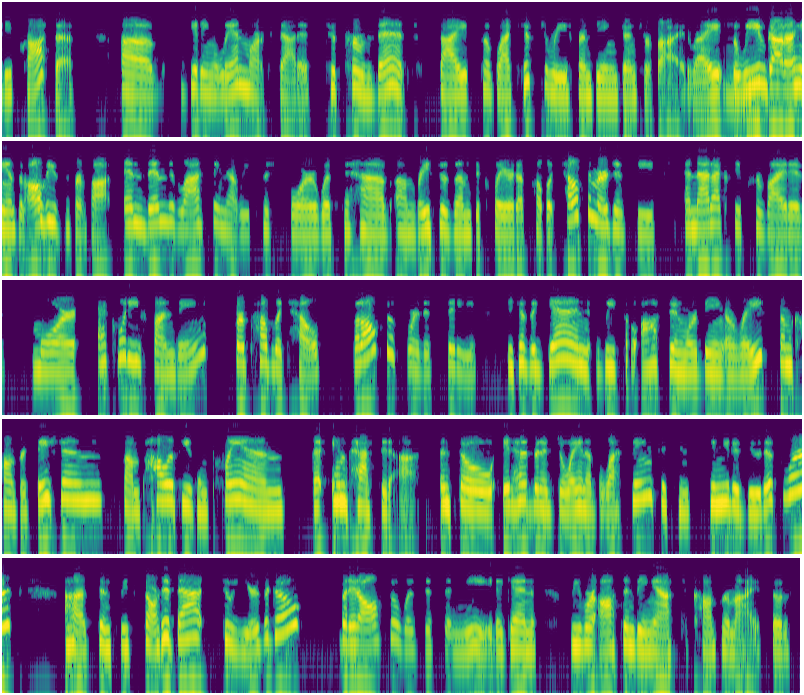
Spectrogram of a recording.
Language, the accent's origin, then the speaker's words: English; Oakland, California, United States; moved away as an adult; now in Santa Barbara, United States; I'm actually from Oakland, but went to UCSB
